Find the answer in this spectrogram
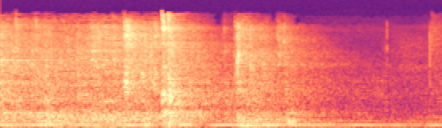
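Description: Antique elevator door sliding on its track: a rough rumbling noise with a few surges that fades out after about three seconds, over a steady low machine hum.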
